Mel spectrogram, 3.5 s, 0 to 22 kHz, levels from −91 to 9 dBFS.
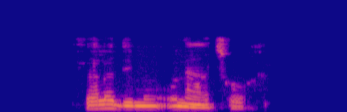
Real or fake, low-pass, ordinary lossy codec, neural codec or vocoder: real; 5.4 kHz; Opus, 24 kbps; none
